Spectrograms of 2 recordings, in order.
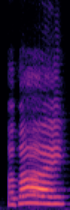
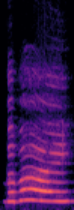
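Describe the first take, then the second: First: It is said in a medium voice. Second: It is said in a high squeaky voice.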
